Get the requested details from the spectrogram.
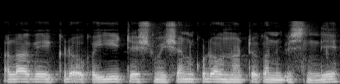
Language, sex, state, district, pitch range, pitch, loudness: Telugu, male, Andhra Pradesh, Sri Satya Sai, 110-120 Hz, 115 Hz, -14 LUFS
